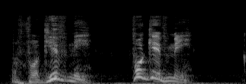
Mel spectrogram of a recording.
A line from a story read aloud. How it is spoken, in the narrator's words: cried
